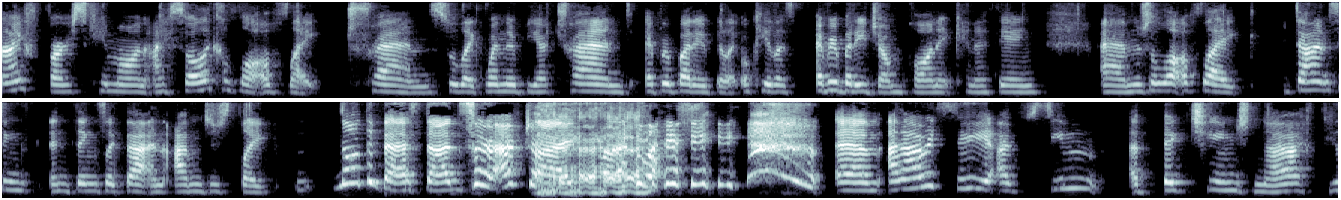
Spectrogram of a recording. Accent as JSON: {"language": "English", "region": "Scotland", "country": "United Kingdom", "moved": "as an adult", "lives_now": "Los Angeles, United States", "said": "Yeah, I'm from Scotland originally. And then I've been living here in LA for, oh my goodness, it's been nearly 7 years."}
